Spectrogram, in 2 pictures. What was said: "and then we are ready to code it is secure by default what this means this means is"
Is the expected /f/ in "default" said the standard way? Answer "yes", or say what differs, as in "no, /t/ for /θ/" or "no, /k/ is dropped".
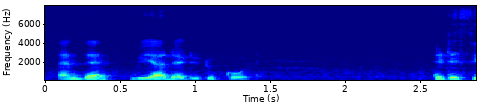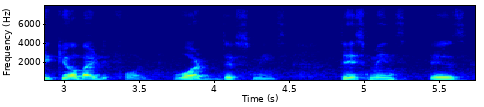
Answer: yes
